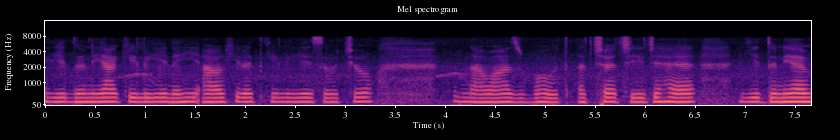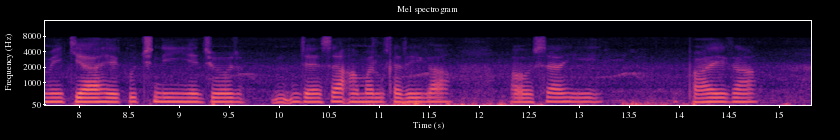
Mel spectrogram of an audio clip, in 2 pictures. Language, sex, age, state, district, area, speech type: Urdu, female, 45-60, Bihar, Supaul, rural, spontaneous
